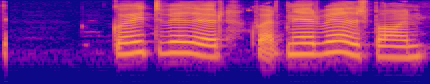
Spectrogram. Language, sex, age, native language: Icelandic, female, 11, Icelandic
